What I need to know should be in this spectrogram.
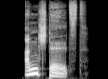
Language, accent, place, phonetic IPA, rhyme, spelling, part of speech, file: German, Germany, Berlin, [ˈanˌʃtɛlst], -anʃtɛlst, anstellst, verb, De-anstellst.ogg
- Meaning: second-person singular dependent present of anstellen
